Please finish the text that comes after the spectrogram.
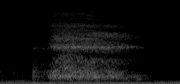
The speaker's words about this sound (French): Je respire par le nez, le plus longtemps possible, et vous descendez le plus ce qu'on appelle la respiration abdominale, hein, c'est-à-dire vous descendez dans le ventre, vous laissez descendre le plus bas possible, symboliquement bien sûr.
